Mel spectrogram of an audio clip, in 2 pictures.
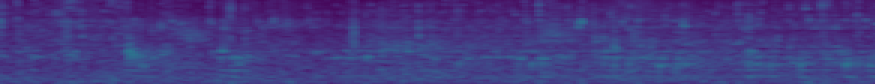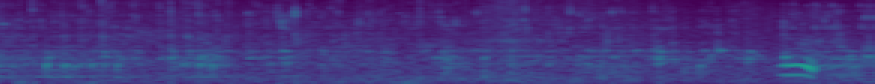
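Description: During a baptism service, a child pours water into a baptismal font: steady trickling and pouring, a soft continuous splashing that stays fairly quiet throughout, with a brief louder splash near the end.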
